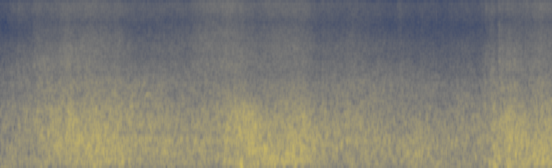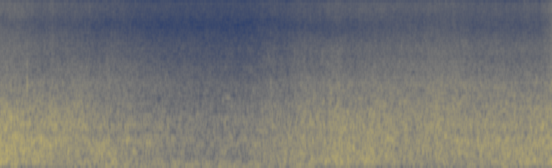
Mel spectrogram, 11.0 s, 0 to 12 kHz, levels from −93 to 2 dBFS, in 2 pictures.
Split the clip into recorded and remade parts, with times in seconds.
0.0-2.5 remade; 2.5-3.1 recorded; 3.1-11.0 remade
